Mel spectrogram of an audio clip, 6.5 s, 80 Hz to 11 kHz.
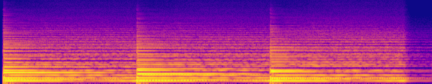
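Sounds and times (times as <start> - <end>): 
F major suspended chords: 0.1 - 6.4.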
